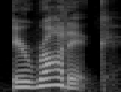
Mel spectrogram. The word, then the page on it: erotic: irάtik; イロォティック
